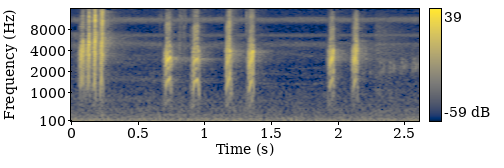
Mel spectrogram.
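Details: Caged lure laughingthrush, a hoành hoạch thơm, gives a short buzzy burst followed by several spaced, sharp whistled chirps.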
